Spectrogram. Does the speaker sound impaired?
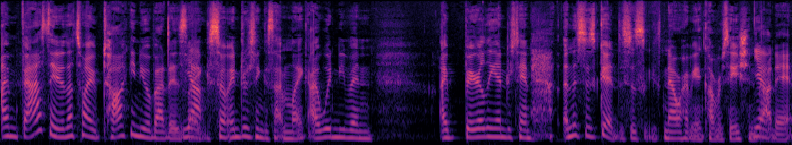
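No.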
